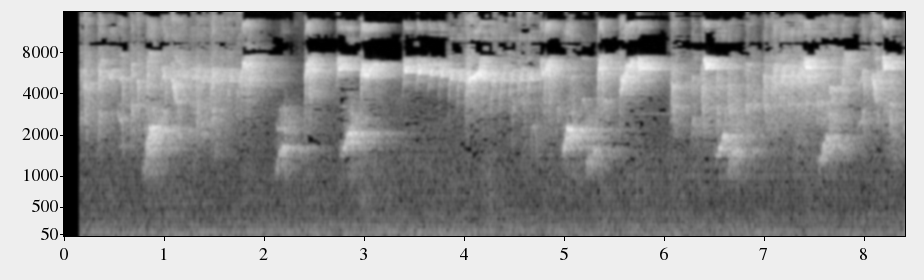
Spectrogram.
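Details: Red-whiskered bulbul delivering a 'hút mật' song from Đồng Nai, Vietnam: bright, chirpy phrases of quick rising and falling notes, mostly high-pitched, in bursts every second or so with short gaps.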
